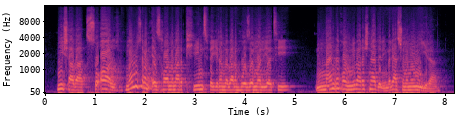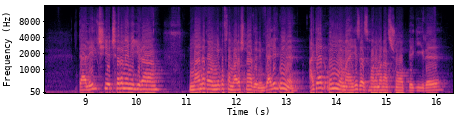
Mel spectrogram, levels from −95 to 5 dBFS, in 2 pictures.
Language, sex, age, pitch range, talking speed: Persian, male, 30-49, 125-170 Hz, 160 wpm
